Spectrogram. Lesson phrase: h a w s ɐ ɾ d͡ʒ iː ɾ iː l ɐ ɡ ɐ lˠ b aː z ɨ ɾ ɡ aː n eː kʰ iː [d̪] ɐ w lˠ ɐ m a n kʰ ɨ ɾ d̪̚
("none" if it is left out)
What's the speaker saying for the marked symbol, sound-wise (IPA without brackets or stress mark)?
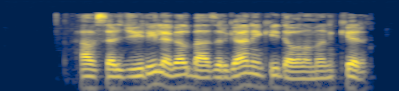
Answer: d̪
